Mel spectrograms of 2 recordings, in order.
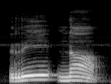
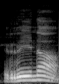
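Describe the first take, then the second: First: रे ना as two separate sounds; syllable by syllable. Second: Said in the usual way. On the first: Shown as a demonstration. Teacher showing learners रे ना, sounded out apart. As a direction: sound out रे, then ना. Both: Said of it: "इसे पढ़ेंगे".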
